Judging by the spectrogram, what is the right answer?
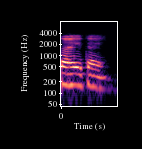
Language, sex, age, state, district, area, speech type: Manipuri, male, 30-45, Manipur, Thoubal, rural, conversation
